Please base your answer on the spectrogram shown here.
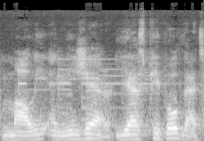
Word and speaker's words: Niger: colonies to the desert Holdings like Mali and Niger yes people that's how you pronounce it Niger not Niger not Niger and definitely not that offensive word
